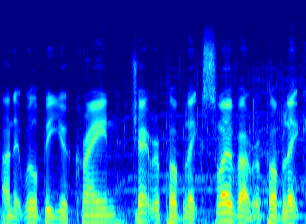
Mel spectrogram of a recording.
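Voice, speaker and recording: A man giving live sports commentary as an event announcer, in a measured, hesitant way with frequent pauses. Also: fairly low pitch, faint music behind.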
